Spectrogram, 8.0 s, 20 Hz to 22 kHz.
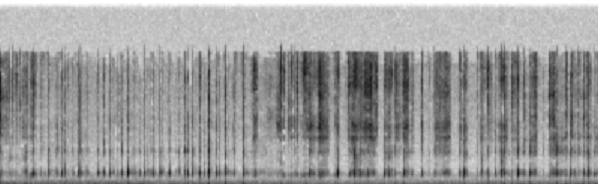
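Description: Fingertips tap and scratch the outer wall and base of a small, hollow, empty red disposable plastic party cup held close to the recorder. A quiet, steady run of dry scratching is broken by many short, sharp taps with a hollow tone ringing around 1.5 kHz, each dying away almost at once.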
